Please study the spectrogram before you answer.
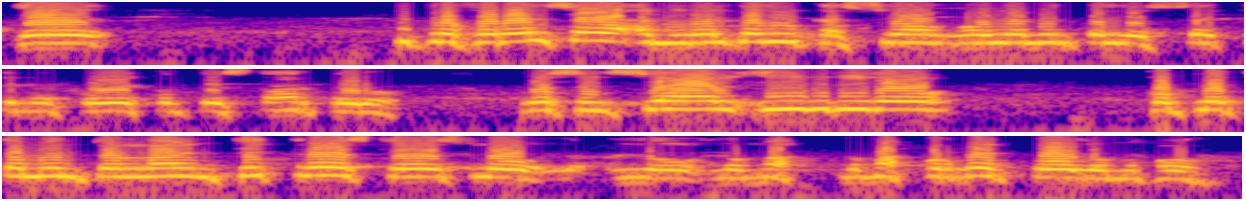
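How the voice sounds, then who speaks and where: A man's voice: very high voice, steady tone, normal speed, mellow, rough recording. A man hosting a friendly interview at a busy trade fair, with many fillers and restarts. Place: busy expo hall.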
